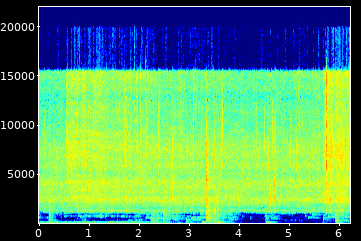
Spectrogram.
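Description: Spice paste sizzling and frying with browned onions in a hot pan, a steady crackling hiss with occasional louder pops and stirring scrapes throughout.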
